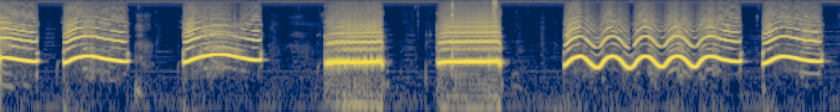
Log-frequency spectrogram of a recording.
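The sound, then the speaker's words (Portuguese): A man imitates a series of emergency sirens with his voice: rising-and-falling wails, two flat buzzy tones, then a rapid warbling yelp, each burst loud and separated by brief pauses. “Todas as sirenes possíveis que tem dentro de ti aí, por favor”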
